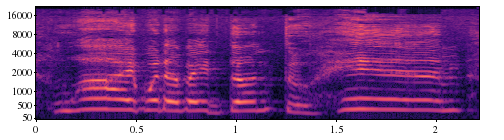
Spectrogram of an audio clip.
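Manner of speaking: soft, high-pitched plaintive question; anguished disbelief. Retold or imitated. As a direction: plead quietly to yourself, voice lifted high. Retold anguished inner question.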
